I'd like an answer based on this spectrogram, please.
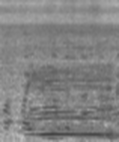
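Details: Young water buffalo at the Chattiparamba cattle market, offered for buffalo racing. It gives a single steady, harmonic moo of about one second that swells and then fades, with faint market noise behind it.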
